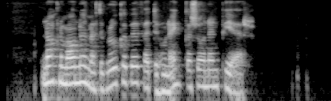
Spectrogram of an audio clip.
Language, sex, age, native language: Icelandic, female, 20-29, Icelandic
